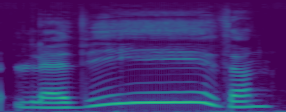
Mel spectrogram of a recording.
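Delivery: لذيذًا drawn out syllable by syllable; لذيذًا slowly, every sound clear; لذيذًا ببطء; slow teaching read. Shown as a demonstration. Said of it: "وهنا لدينا لذيذ".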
